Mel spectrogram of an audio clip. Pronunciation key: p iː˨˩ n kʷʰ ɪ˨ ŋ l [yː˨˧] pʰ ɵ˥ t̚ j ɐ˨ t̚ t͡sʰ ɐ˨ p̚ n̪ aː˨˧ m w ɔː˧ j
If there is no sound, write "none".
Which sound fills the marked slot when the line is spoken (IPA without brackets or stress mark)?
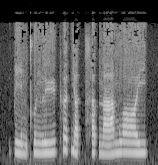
yː˨˧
